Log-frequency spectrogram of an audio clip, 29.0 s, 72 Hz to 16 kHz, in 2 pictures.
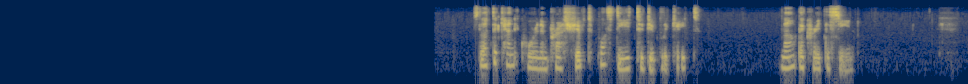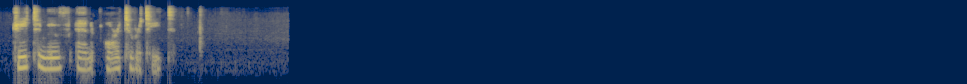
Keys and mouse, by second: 3.9 click, 4.8 click, 5.3 click, 6.2 click, 8.8 g, 10.8-12.8 typing, 13.5 click, 14.0 click, 14.4 shift+d, 14.8 g, 16.4 g, 16.7 g, 18.3 shift+d, 18.5 r, 18.8 g, 21.3 r, 21.7 g, 26.4 shift+click, 27.0 shift+d, 27.2 g, 27.8 r, 28.6 g.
